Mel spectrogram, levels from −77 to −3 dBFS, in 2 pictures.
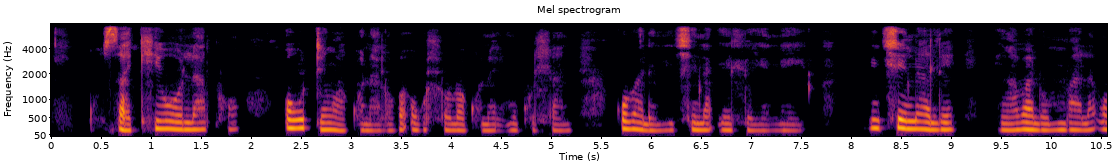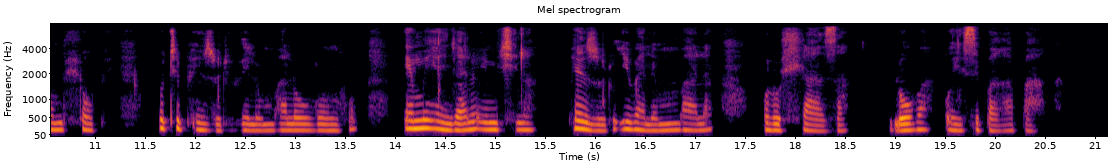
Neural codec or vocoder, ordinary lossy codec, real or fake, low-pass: none; AAC, 48 kbps; real; 7.2 kHz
